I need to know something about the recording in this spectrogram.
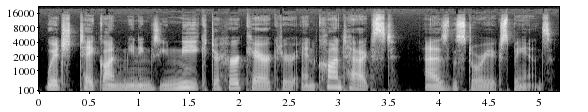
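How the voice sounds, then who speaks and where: Lower-pitched woman presenting a scripted writing lesson. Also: moderate pace, gravelly, no echo, clean studio sound. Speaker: podcast host and writing teacher. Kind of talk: scripted instructional narration.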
